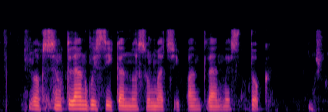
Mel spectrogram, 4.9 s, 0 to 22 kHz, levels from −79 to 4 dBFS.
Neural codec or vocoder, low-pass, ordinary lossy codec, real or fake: codec, 16 kHz, 4.8 kbps, FACodec; 7.2 kHz; AAC, 64 kbps; fake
